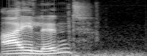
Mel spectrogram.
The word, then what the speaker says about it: island: a word which is Island I don't pronounce this as Island so s is silent here okay for for example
